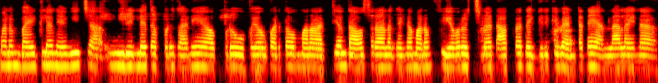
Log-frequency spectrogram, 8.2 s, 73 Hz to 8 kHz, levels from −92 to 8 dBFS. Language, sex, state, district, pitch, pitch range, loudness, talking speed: Telugu, female, Andhra Pradesh, Krishna, 185 Hz, 180-190 Hz, -17 LUFS, 95 wpm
